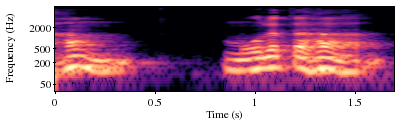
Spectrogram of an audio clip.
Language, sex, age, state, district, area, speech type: Sanskrit, male, 45-60, Andhra Pradesh, Kurnool, rural, spontaneous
